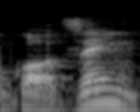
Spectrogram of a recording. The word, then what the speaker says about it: Gósen: Sim, tem a ver com o Rio Nilo, Delta do Nilo, onde ali, biblicamente, nós temos a terra de Gozen, ou Gozen, como alguns preferem pronunciar, terra de Ramsés.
